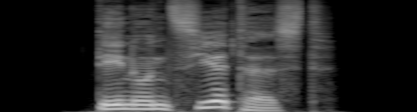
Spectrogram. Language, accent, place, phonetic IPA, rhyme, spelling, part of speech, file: German, Germany, Berlin, [denʊnˈt͡siːɐ̯təst], -iːɐ̯təst, denunziertest, verb, De-denunziertest.ogg
- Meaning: inflection of denunzieren: 1. second-person singular preterite 2. second-person singular subjunctive II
